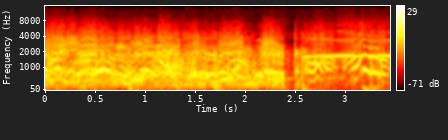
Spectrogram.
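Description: A crowd of men shouts and scuffles.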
